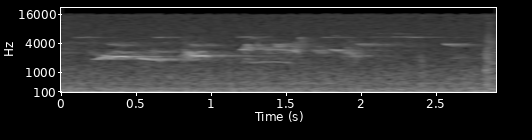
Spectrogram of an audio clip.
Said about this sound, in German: Es gibt noch das Geräusch Amsel 1.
